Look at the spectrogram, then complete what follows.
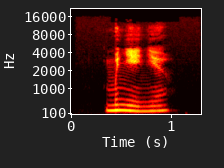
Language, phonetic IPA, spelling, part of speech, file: Russian, [ˈmnʲenʲɪje], мнение, noun, Ru-мнение.ogg
- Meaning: 1. opinion (person's) 2. opinion (official statement)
